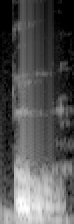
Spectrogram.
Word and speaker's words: Bough: Golden Bow. Golden Bow. In case I don't call it well, bow is spelled Bough.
